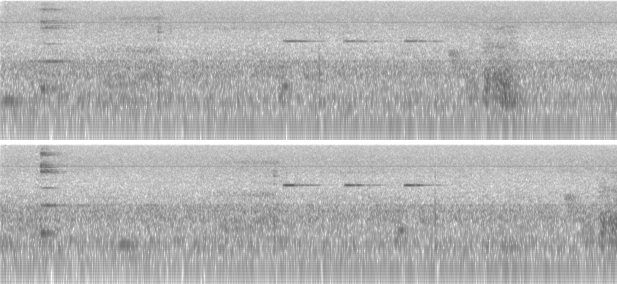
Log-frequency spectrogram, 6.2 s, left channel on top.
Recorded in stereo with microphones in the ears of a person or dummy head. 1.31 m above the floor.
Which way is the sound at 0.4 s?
55° right (ahead or behind).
